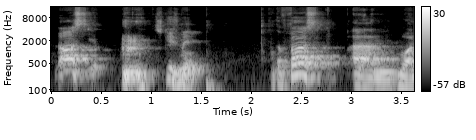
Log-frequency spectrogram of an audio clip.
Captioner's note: clears throat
